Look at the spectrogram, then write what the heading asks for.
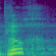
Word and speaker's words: Ploeg: as well these issues are addressed by john plug i'm pronounced in dutch welcome jean blue and he's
